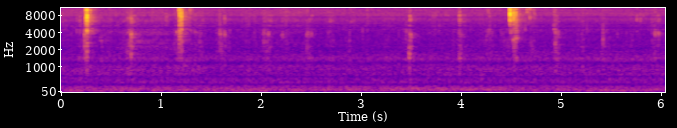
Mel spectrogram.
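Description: A person chewing raw beef with the mouth closed, close to the microphone, with scattered sharp mouth clicks; the loudest come about a quarter second in, just after a second, and at about four and a half seconds.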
